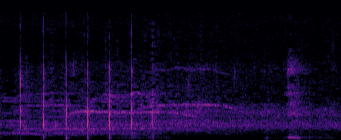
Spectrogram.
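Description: About seven crisp claps in a quick, steady rhythm, like a small audience clapping together as a speaker is introduced, then a faint murmur.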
